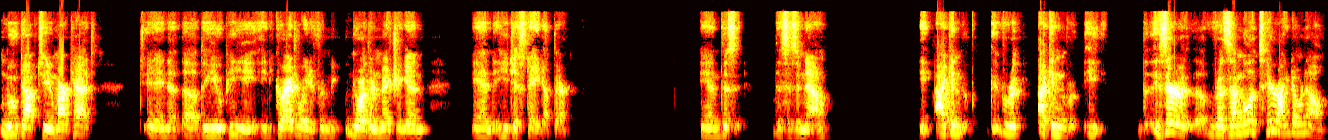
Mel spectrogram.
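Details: Adult man with aphasia after an accident, presenting his own story; he describes it as a long road but says he is getting much better.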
